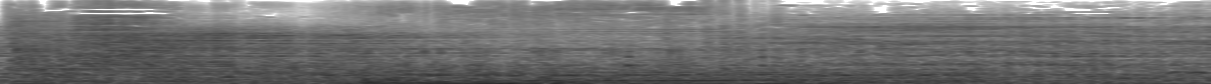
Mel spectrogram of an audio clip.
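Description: Horror trailer score and sound design: a dense rumbling drone that starts suddenly after a brief drop-out, with a low held note in the middle, easing slightly near the end.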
